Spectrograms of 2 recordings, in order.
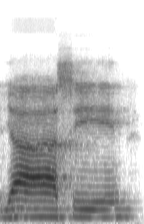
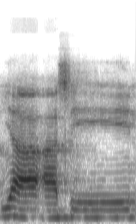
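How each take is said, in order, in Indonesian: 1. Vokal a dan i dipanjangkan. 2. Kata itu dibagi menjadi dua bagian, ya dan asin. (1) "ini kan maksudnya panjang bacaannya kan. A dan I-nya itu" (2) "Ini salah pula"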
